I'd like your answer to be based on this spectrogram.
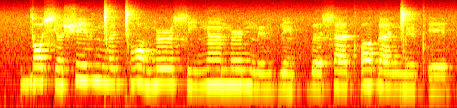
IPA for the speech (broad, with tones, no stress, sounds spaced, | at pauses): ɟ ɒ˧ ɕ ə˨ ʃ e˦ v ŋ͡ǀ ə˧ ɡ͡ǀ ɒ˦˨ ŋ ə˞˧ ɬ i˨ ŋ æ̃˦ m ə˞˧ ŋ͡m ʏ˨ v ɓ ẽ˨ p ɓ ə˨˦ ɬ æ˧ tʼ ɒ˦ ɗ æ˧ ŋ͡ǀ ʏ˧ tʼ e˨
